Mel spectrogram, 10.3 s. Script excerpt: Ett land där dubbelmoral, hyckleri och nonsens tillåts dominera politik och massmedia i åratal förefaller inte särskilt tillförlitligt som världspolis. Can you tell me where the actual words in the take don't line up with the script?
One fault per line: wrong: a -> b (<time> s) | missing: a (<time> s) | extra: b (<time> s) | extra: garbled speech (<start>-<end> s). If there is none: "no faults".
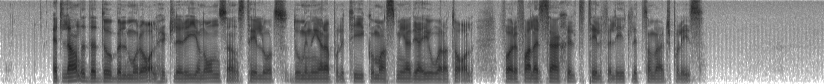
missing: inte (6.8 s)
